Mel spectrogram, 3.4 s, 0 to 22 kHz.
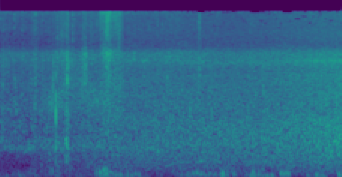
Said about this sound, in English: So I'm crossing this river. This one has ropes, but I looked about 50 feet upstream and I think I might be able to cross without getting my feet wet.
